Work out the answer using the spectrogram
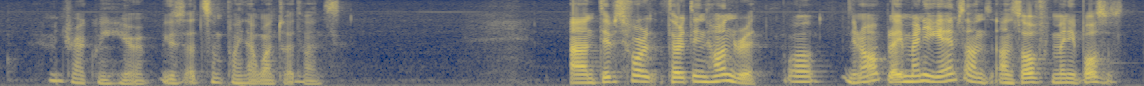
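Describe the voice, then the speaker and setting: With a fairly high, animated and gravelly voice at a moderate pace, a Cuban man commentates live while playing chess. He thinks aloud about his moves, frequently adds "right?" and talks to viewers between moves.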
